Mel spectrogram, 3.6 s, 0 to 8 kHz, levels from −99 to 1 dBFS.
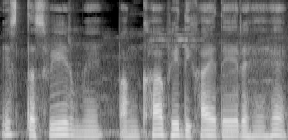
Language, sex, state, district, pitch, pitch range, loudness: Hindi, male, Assam, Kamrup Metropolitan, 115 Hz, 105-125 Hz, -19 LUFS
